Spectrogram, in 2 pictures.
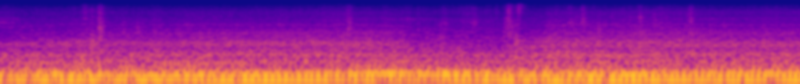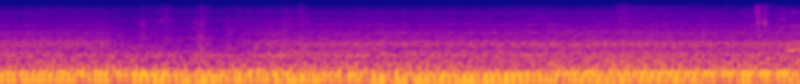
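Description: Semi truck's diesel engine running with a steady low rumble, heard from inside the cab.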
